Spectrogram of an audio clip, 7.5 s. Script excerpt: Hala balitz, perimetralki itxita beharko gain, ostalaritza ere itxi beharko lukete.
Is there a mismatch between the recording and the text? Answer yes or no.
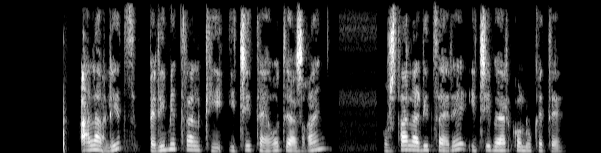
yes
